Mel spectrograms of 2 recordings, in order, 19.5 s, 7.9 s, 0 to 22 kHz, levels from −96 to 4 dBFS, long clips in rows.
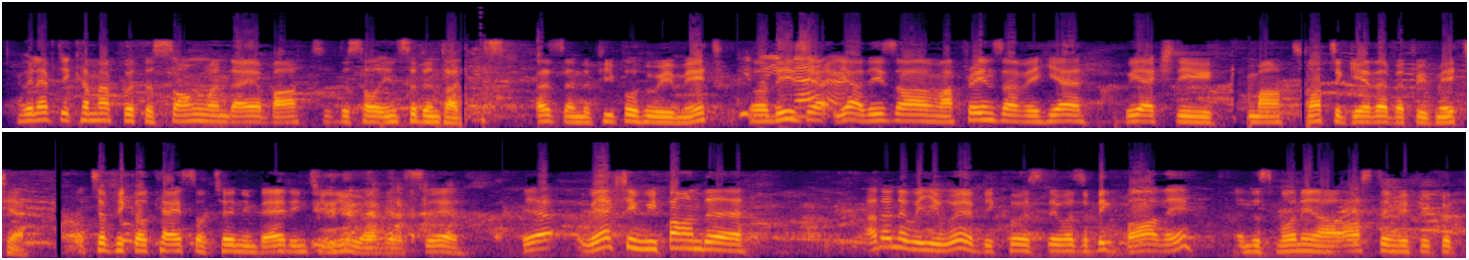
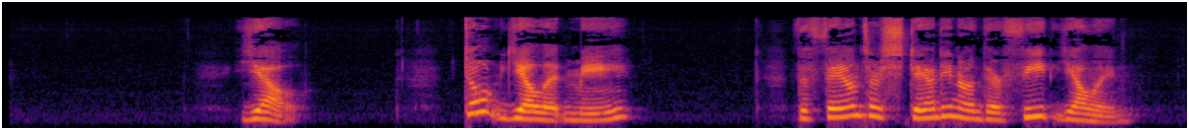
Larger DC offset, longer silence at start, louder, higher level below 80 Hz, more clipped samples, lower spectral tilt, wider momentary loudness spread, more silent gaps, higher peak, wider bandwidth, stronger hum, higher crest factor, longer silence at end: neither; second, 0.1 s vs 1.6 s; first, -19 LUFS vs -22 LUFS; first, -54 dBFS vs -72 dBFS; neither; first, -4.5 dB/octave vs -2.5 dB/octave; second, 7 LU vs 13 LU; neither; about the same, -4 dBFS vs -2 dBFS; about the same, 13.5 kHz vs 14 kHz; neither; second, 16 dB vs 24 dB; second, 0 s vs 0.4 s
